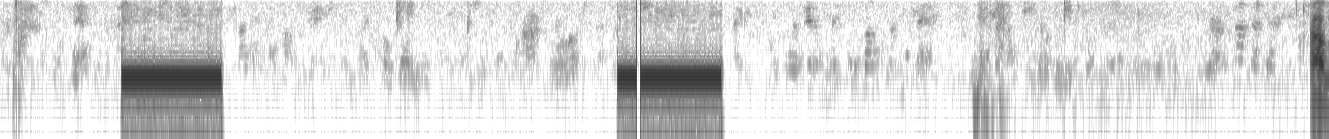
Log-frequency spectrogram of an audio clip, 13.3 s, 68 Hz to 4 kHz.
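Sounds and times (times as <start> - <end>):
telephone ringback tone while placing a call: 1.2 - 2.2, 6.2 - 7.2.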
